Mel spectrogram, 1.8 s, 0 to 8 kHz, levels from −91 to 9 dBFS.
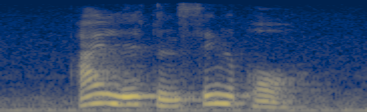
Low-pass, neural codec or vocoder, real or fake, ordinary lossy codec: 7.2 kHz; none; real; none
